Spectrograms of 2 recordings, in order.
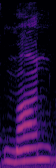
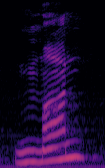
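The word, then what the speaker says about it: Mane: Jimon Kora is a prominent figure in the Indian business landscape, serving as the CEO of MAN Concor. It's spelled as M-A-N-E, but I guess I got the pronunciation right.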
